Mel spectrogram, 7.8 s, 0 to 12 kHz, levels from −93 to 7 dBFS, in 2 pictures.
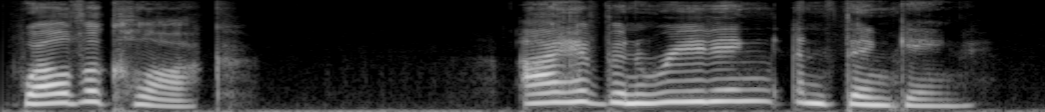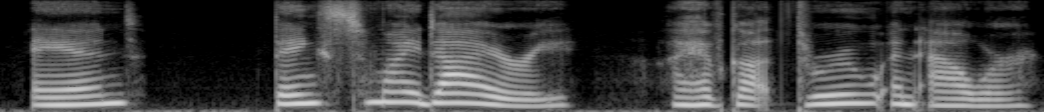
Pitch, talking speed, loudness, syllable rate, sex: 255 Hz, 140 wpm, -17 LUFS, 4.3 syllables/s, female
